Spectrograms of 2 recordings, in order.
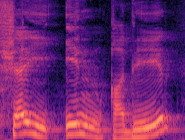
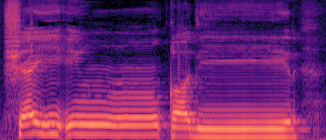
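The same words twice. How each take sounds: First: The n is pronounced fully before the q. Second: The n is half merged into the q. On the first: The speaker calls it wrong. "It's not" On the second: The speaker calls it right. "preparing your mouth and your tongue to pronounce the qaf while reading the noon"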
